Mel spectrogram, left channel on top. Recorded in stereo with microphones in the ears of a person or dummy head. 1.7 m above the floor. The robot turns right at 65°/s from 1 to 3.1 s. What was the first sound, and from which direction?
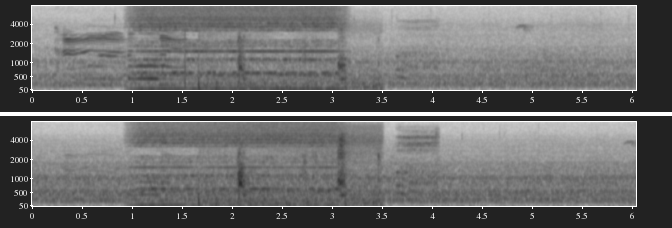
Singing, 80° left.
